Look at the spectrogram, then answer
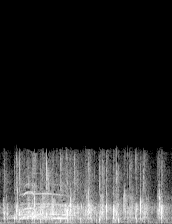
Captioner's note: cheers, applause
